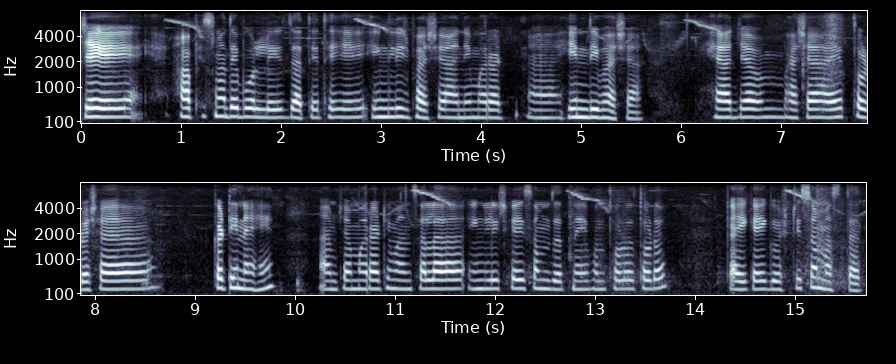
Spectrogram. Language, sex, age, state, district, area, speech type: Marathi, female, 45-60, Maharashtra, Nagpur, rural, spontaneous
